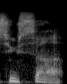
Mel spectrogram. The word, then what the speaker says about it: SUSE: And it's SUSE, pronounced SUSE, but it looks like Susie. Yeah, I always thought it was Susie too.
